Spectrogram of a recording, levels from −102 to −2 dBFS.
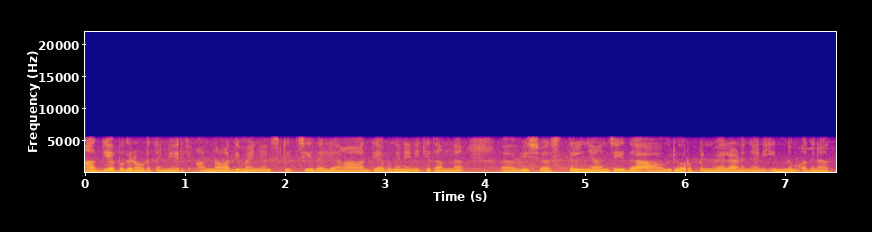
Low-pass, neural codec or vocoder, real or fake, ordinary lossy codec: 5.4 kHz; none; real; none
